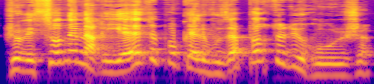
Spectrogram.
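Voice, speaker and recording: Woman playing a soft-spoken young friend, high and pleading, lively intonation. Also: normal speed. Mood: firm. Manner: soft and soothing, pleading, firm when needed.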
